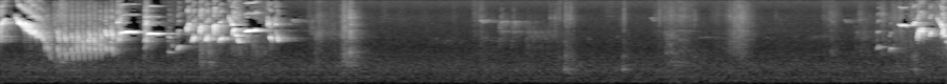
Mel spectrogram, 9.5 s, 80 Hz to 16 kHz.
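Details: A goldfinch mule in first moult, 2012, gives a rich, sliding twitter with a swooping note and quick chirps for almost three seconds, then falls silent apart from faint clicks before a brief final phrase.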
